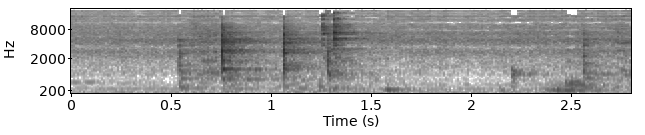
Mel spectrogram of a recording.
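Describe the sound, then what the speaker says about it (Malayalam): Shredded boneless chicken being stir-fried in a pan, with a handful of sharp spatula scrapes and metal clinks against the pan over a faint sizzle, fairly close and moderately quiet, no talking. "ഇനി നല്ലോണം വഴറ്റിയെടുക്കട്ടോ."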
